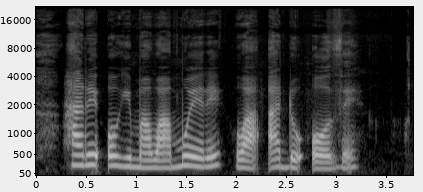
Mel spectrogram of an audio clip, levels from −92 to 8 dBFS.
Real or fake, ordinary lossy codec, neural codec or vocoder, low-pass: real; none; none; none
